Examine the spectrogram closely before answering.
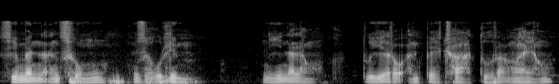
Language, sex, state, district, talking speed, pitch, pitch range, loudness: Mizo, male, Mizoram, Aizawl, 170 wpm, 100 Hz, 95-105 Hz, -20 LUFS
